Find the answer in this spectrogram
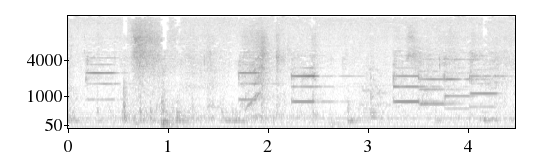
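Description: Phone ringing with a melodic ringtone: a short tune of electronic beeping notes that step up and down in pitch. There is a brief knock about a second in.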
